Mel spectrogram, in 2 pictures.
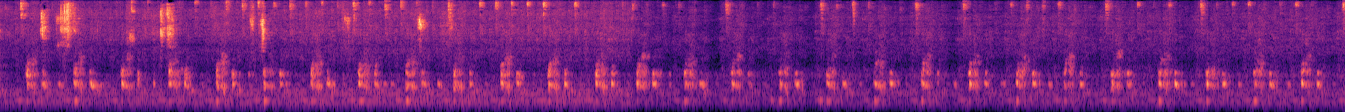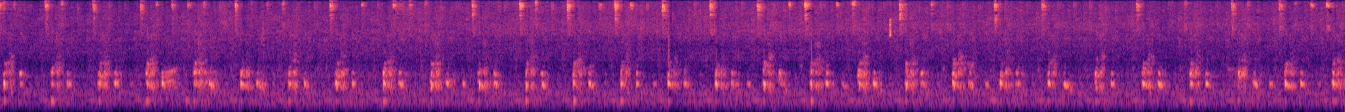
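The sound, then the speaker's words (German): An engine runs steadily for the whole stretch, a loud, even chugging made of rapid regular pulses over a low rumble, with no voices. “Jetzt zeichnen wir einfach noch ein bisschen Maschine auf für alle, die einfach so gerne das hören mögen.”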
